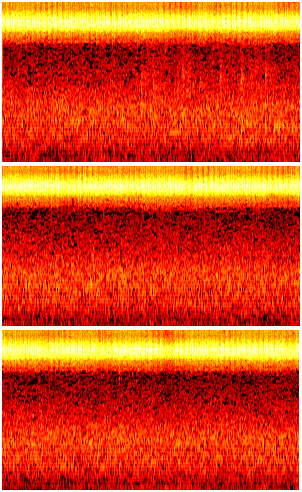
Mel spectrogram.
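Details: Steady cricket chorus of stridulating males, wings rubbed together to chirp; an unbroken, very high, ringing trill holds level throughout, with slight pulsing texture and a soft background hiss.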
